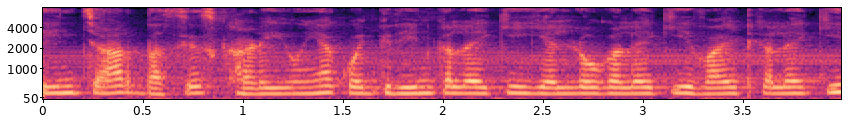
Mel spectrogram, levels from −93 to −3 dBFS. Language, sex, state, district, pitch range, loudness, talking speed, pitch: Hindi, female, Himachal Pradesh, Shimla, 195-210 Hz, -17 LUFS, 240 wpm, 200 Hz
